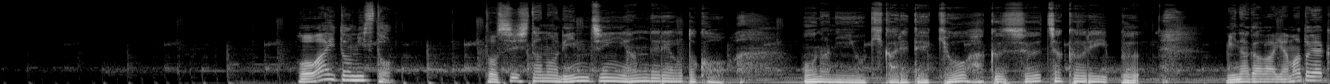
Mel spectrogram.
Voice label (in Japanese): 発売告知トーク; 年下の隣人ヤンデレ男～オナニーを聞かれて脅迫執着レイプ～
